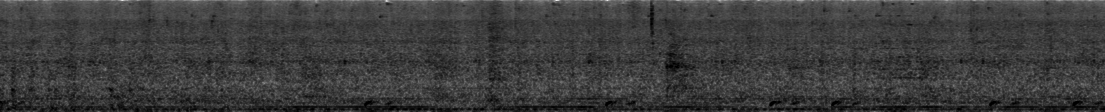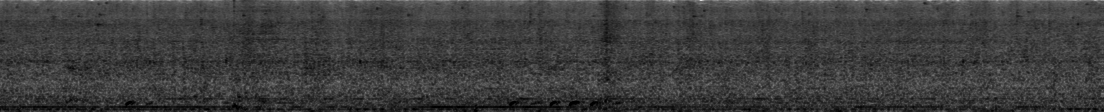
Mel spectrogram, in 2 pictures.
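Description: A bike trainer hums steadily.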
